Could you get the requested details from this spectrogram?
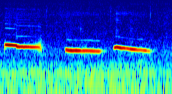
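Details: Male pet diamond dove cooing beside its owner, puffing up as it coos: three smooth, mid-pitched coos, each sliding gently downward and lasting under a second, spaced about a second apart in a quiet room.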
